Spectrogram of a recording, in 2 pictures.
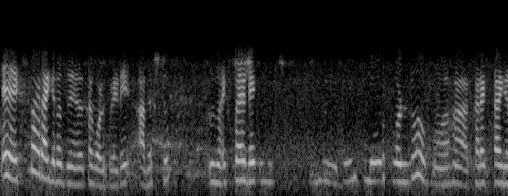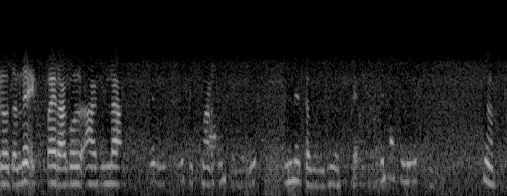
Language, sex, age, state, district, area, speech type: Kannada, female, 30-45, Karnataka, Bellary, rural, conversation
